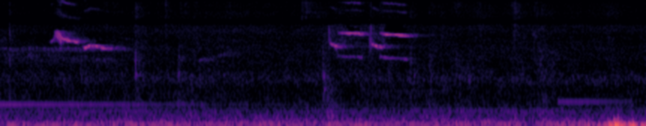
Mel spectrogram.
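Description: Small birds chirping, with short high calls about half a second in and again a little past two seconds. A few low thumps come near the end.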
